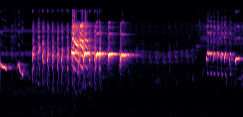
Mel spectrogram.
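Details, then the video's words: Greater green leafbird used as a training master for cage birds: pulsed buzzy chatter, a sustained whistled note, a quiet gap, then a trilled phrase. "MASTERAN CUCAK IJO // LANGSUNG GACOR"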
